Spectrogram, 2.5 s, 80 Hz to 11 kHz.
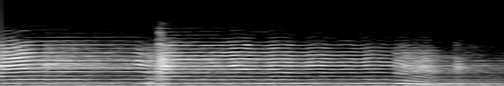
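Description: A distorted electric guitar holds a single bent note on the 14th fret of the G string, re-picked once, before the bend is released and the pitch drops, with nothing else heard and no voices.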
